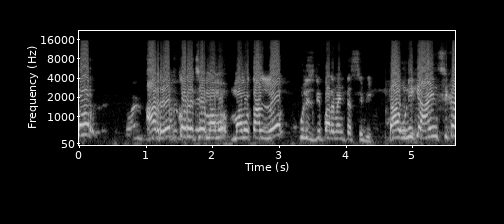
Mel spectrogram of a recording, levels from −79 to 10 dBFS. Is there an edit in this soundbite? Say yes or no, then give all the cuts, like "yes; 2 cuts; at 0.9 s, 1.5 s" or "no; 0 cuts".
yes; 1 cut; at 4.5 s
